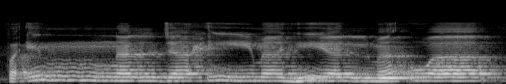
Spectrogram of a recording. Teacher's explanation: ما حمزہ ساکن جھٹکے سے ادا ہوگا ، وا کھڑا زبر ہے، 2 حرکات لمبا کریں گے، وقفاً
